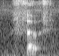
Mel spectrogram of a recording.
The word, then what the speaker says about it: Thoth: It's correctly pronounced Thoth.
